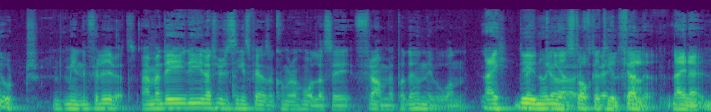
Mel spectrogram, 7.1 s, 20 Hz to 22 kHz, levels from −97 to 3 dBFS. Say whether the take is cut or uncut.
cut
